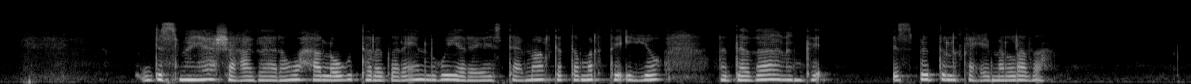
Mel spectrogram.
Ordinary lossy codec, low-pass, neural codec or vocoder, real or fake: none; 7.2 kHz; codec, 16 kHz, 4 kbps, FunCodec, trained on LibriTTS, 50 frames a second; fake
